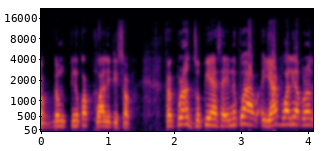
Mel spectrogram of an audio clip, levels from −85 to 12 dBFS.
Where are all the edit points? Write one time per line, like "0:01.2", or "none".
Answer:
none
